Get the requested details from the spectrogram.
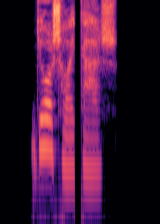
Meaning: speeding (driving faster than the legal speed limit)
- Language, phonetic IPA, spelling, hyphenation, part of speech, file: Hungarian, [ˈɟorʃhɒjtaːʃ], gyorshajtás, gyors‧haj‧tás, noun, Hu-gyorshajtás.ogg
